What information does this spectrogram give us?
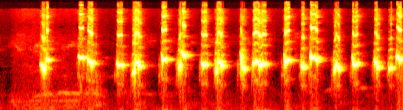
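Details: Sooty-headed bulbul singing in the long rapid 'ropel panjang' style, used as a lure to prompt other bulbuls to sing back: about fourteen short, bubbly whistled notes, evenly spaced roughly every quarter second, with a faint low hum early on.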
